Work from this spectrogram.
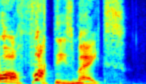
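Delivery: bad put-on Cockney accent. Suggesting a bit to a co-host, trying a really horrible Cockney accent. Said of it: "let's try to do a really horrible Cockney accent".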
